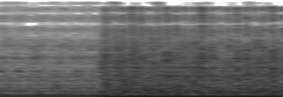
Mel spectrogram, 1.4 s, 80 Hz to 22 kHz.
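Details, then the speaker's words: 1963 Case 310F bulldozer running after cold starts, idle brought back down: deep, steady diesel idle with an even low thump and no miss or knock, a little smoke and plate rattle; water pump leak noted. "Got her idle back down. She's honestly cleaned up a lot. Little bit of uh little bit of smoke, but yeah, she sounds good."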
